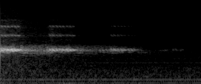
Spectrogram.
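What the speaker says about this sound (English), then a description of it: "Crickets. Crickets. There you go." Crickets chirp as a sound effect, a few high, bright trilled pulses in quick succession that fade out, fairly faint and heard alone.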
